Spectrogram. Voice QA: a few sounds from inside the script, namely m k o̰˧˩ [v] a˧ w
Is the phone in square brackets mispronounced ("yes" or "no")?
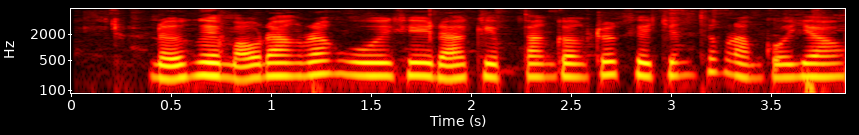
yes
